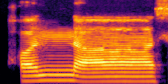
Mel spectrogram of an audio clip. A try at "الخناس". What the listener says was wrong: غنہ پورا رکھنا ہے، غنہ نہیں چھوڑنا.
